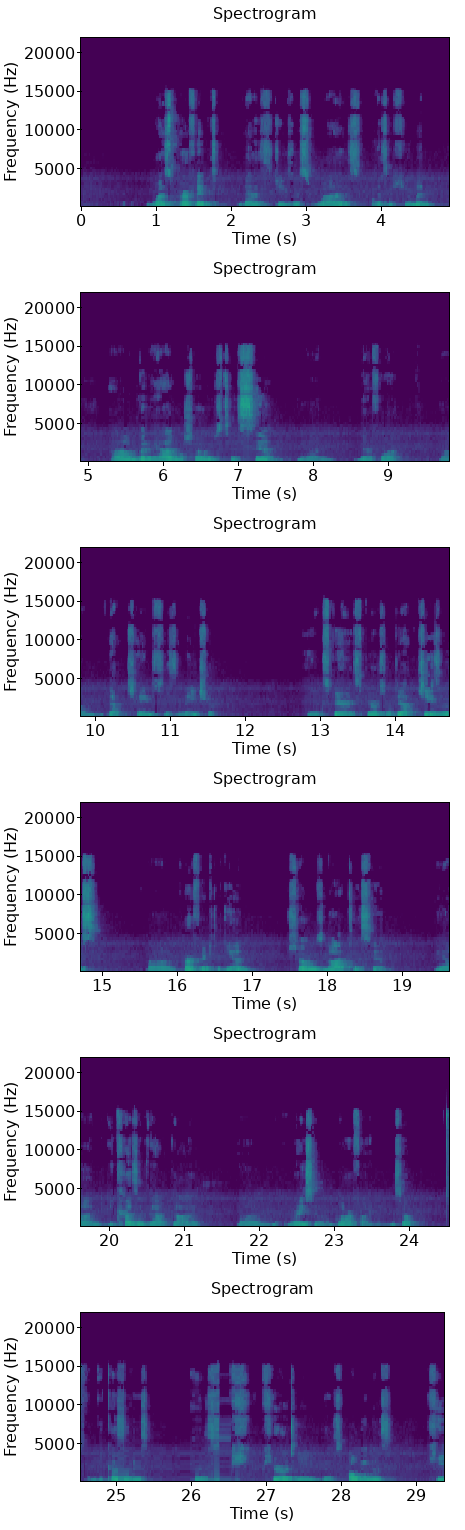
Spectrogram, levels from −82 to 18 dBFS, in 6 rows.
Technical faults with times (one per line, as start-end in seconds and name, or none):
24.97-26.62 robotic sound from repeated short buffers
